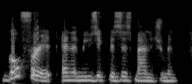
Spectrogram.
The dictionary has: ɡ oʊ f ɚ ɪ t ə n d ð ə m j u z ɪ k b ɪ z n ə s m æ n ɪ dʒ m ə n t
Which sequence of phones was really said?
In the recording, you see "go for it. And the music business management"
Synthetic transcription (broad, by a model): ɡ oʊ f ɚ ɪ t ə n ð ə m j u z ɪ k b ɪ z n ə s m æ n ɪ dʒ m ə n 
